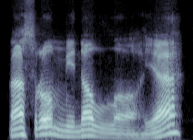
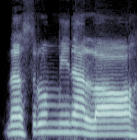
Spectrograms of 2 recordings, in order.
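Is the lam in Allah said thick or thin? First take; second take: thick; thin. First: The lam in Allah sounds thick, almost w-like. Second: The lam in Allah sounds thin and light. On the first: The speaker calls it right. "seperti ada W-nya" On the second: The speaker calls it wrong.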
